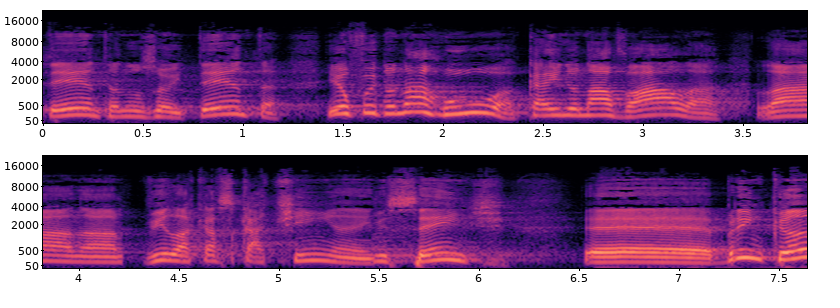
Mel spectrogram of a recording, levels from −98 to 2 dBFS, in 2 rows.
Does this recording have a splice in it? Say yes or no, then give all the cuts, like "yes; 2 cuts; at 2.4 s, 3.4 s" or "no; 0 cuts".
yes; 4 cuts; at 1.7 s, 3.5 s, 4.2 s, 5.5 s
